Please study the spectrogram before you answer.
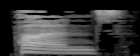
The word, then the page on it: puns: British English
